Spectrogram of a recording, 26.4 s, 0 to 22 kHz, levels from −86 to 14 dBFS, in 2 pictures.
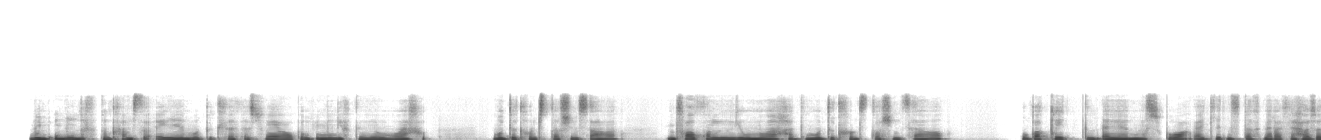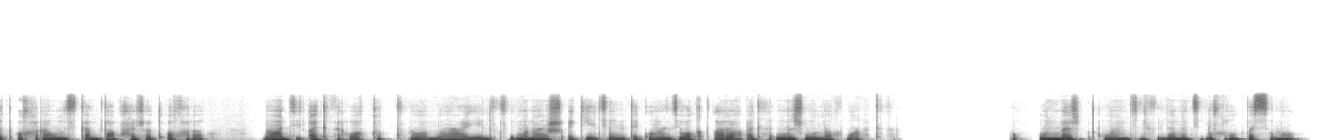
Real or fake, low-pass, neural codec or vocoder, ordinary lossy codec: fake; 7.2 kHz; codec, 16 kHz, 1 kbps, FunCodec, trained on Chinese and English, 50 frames a second; none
